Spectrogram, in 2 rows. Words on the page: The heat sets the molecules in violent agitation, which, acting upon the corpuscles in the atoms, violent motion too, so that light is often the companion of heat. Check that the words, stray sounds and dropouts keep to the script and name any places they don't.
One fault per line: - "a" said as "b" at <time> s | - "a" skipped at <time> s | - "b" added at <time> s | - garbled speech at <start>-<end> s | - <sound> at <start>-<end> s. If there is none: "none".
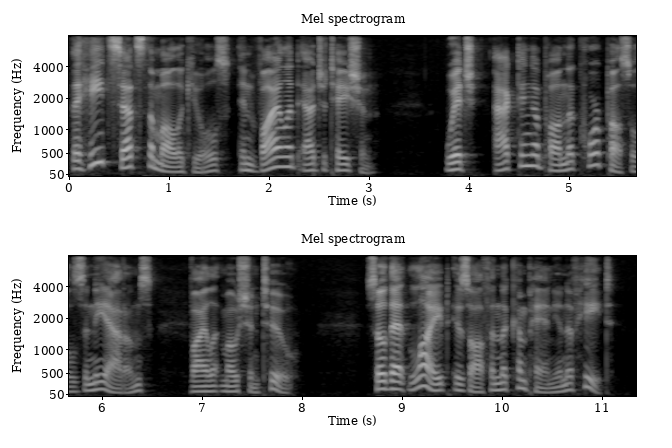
none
